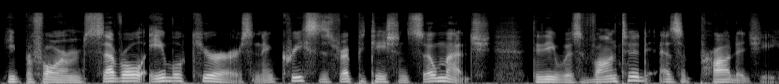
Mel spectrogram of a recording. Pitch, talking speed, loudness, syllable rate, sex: 120 Hz, 140 wpm, -20 LUFS, 4.5 syllables/s, male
